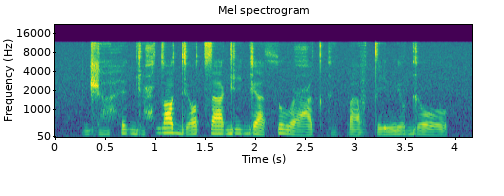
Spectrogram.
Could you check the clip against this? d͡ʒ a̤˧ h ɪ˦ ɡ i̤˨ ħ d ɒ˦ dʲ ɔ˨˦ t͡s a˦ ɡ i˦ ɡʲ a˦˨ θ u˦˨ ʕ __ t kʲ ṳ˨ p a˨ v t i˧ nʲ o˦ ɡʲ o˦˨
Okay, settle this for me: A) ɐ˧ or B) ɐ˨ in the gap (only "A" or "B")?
B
